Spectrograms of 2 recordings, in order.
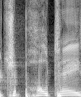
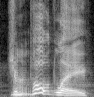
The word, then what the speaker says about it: chipotle: know the oscar mayer chipotle smoked chicken breasts yeah that's where the l is you're missing you thought that was a silent l in there how do you say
